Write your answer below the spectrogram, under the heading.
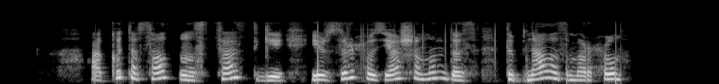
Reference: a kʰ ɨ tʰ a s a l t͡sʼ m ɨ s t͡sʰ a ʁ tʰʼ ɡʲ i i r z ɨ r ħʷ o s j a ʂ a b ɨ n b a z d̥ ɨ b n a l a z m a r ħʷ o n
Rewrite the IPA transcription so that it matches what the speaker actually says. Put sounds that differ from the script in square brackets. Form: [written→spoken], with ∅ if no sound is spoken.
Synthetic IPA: a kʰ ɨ tʰ a s a l t͡sʼ [m→n] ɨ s t͡sʰ a [ʁ→z] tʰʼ ɡʲ i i r z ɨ r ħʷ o [s→z] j a ʂ a [b→m] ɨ n [b→d] a z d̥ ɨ b n a l a z m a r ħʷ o n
